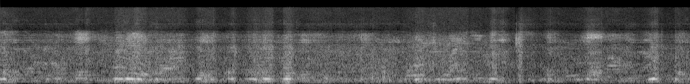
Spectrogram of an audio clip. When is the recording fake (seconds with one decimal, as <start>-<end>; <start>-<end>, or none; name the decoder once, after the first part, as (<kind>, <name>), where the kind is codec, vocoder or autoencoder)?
0.0-1.0 (codec, SNAC); 1.5-4.1; 4.9-6.9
